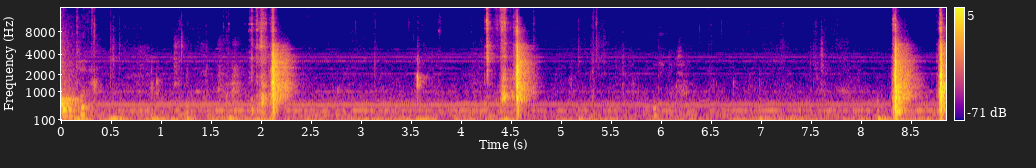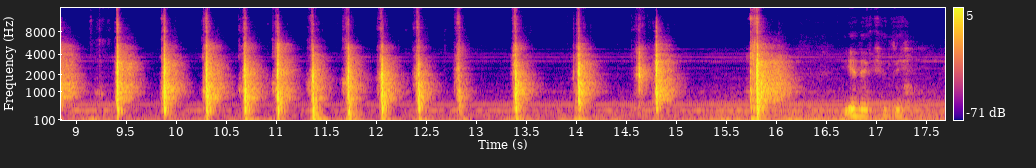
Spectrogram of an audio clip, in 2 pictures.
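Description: Bell peppers are sliced lengthwise with a knife on a board while preparing bhuna meat: a few scattered cuts, then a quick run of evenly spaced, close, crisp chops, with more sparse cuts at the end.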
